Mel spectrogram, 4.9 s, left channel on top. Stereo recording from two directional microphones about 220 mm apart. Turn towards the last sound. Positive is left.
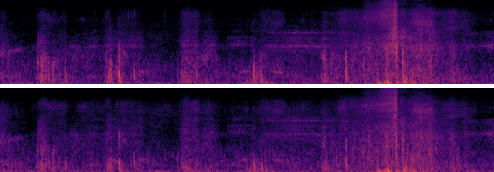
turn(degrees=-15)  # may be behind; listen again after turning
